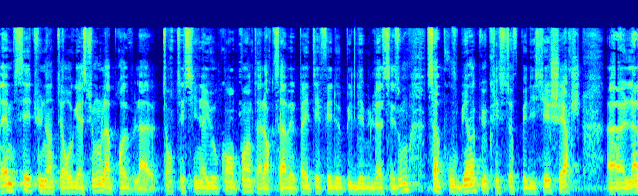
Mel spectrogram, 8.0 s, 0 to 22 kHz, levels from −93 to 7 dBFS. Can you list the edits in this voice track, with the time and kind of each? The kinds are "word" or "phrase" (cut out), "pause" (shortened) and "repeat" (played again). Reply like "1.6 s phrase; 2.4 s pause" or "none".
none

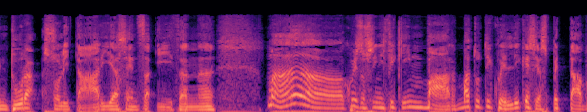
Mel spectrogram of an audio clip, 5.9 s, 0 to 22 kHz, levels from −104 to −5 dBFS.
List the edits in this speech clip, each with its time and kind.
4.0 s word

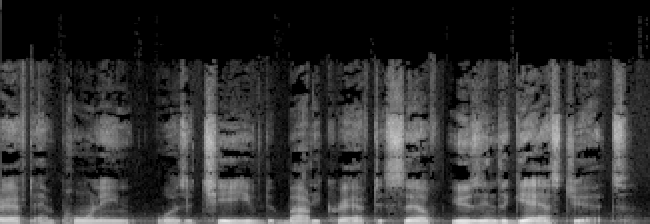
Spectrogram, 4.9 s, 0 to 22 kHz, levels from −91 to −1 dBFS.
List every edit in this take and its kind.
2.3 s word; 3.3 s pause

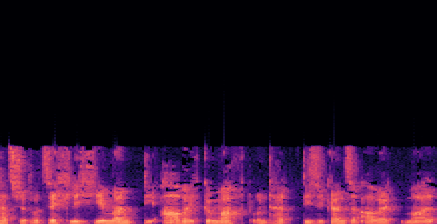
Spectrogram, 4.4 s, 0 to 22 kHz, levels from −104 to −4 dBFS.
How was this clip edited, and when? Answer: none

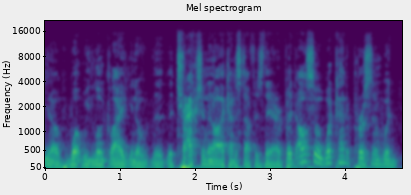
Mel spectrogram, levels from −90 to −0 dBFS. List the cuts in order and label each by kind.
none

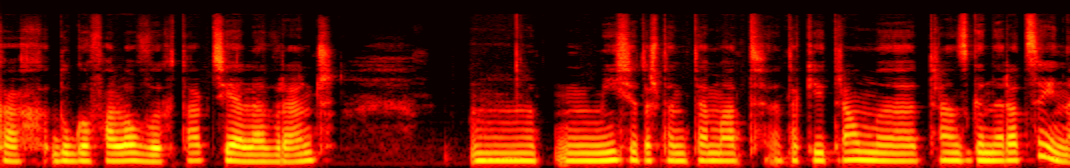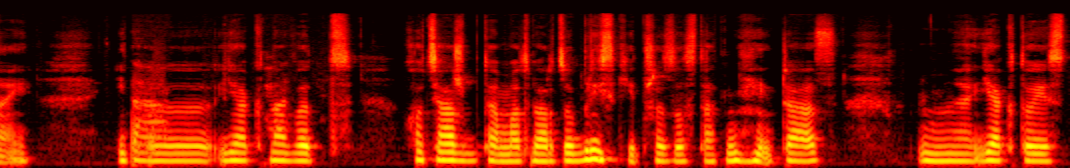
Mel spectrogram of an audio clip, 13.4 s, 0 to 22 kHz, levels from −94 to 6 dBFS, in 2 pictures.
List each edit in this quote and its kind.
1.3 s word; 3.4 s word; 4.1 s word; 7.5 s word; 9.7 s word; 10.0 s word; 10.7 s word

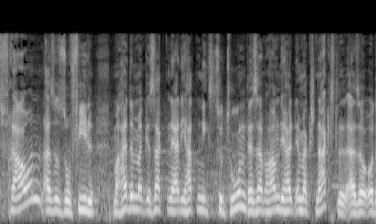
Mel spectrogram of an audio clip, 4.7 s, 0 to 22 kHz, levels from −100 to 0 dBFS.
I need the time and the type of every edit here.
none

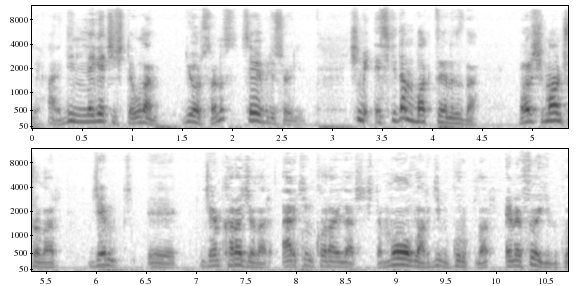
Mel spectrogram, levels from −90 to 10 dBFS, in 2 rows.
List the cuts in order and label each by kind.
none

